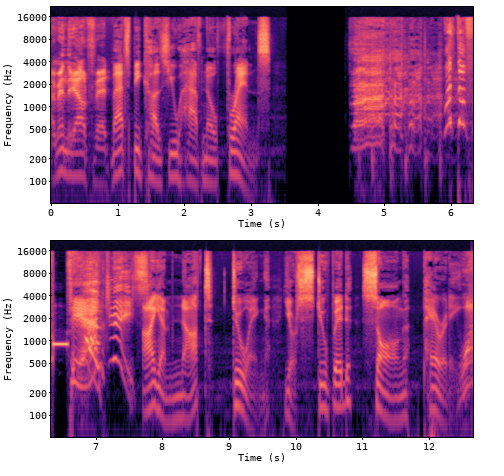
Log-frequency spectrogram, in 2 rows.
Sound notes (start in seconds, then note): 4.5 Piccolo crying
